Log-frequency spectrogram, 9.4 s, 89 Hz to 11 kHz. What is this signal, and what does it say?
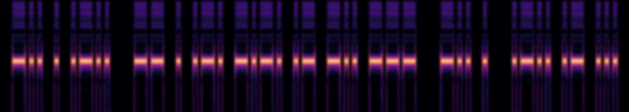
Morse code, heard as a keyed tone, about 19 wpm, 800 Hz. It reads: DEL MERCADO DE LAS
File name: morse mp3 / ESPAGNOL TEXTE EN CLAIR 2 VITESSE 18 MOTS MINUTES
